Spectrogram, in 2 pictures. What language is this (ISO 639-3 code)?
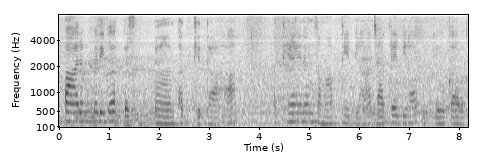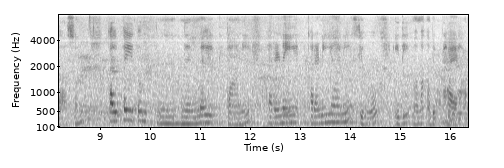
san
